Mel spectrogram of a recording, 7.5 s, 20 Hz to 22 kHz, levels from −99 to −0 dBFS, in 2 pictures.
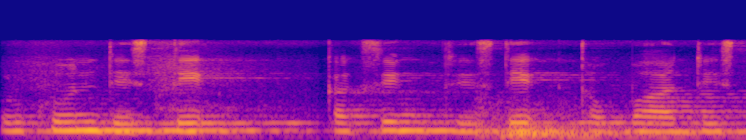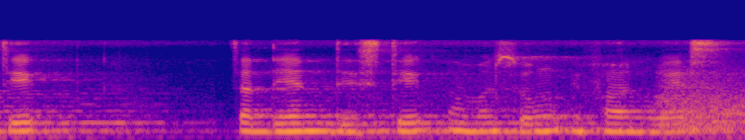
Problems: background sounds at intervals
